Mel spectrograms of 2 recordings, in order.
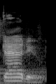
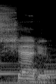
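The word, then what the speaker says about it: Scadu: That's why you had to use the shadow tree fragments, which is not pronounced Skadu. It's pronounced Shadow.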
